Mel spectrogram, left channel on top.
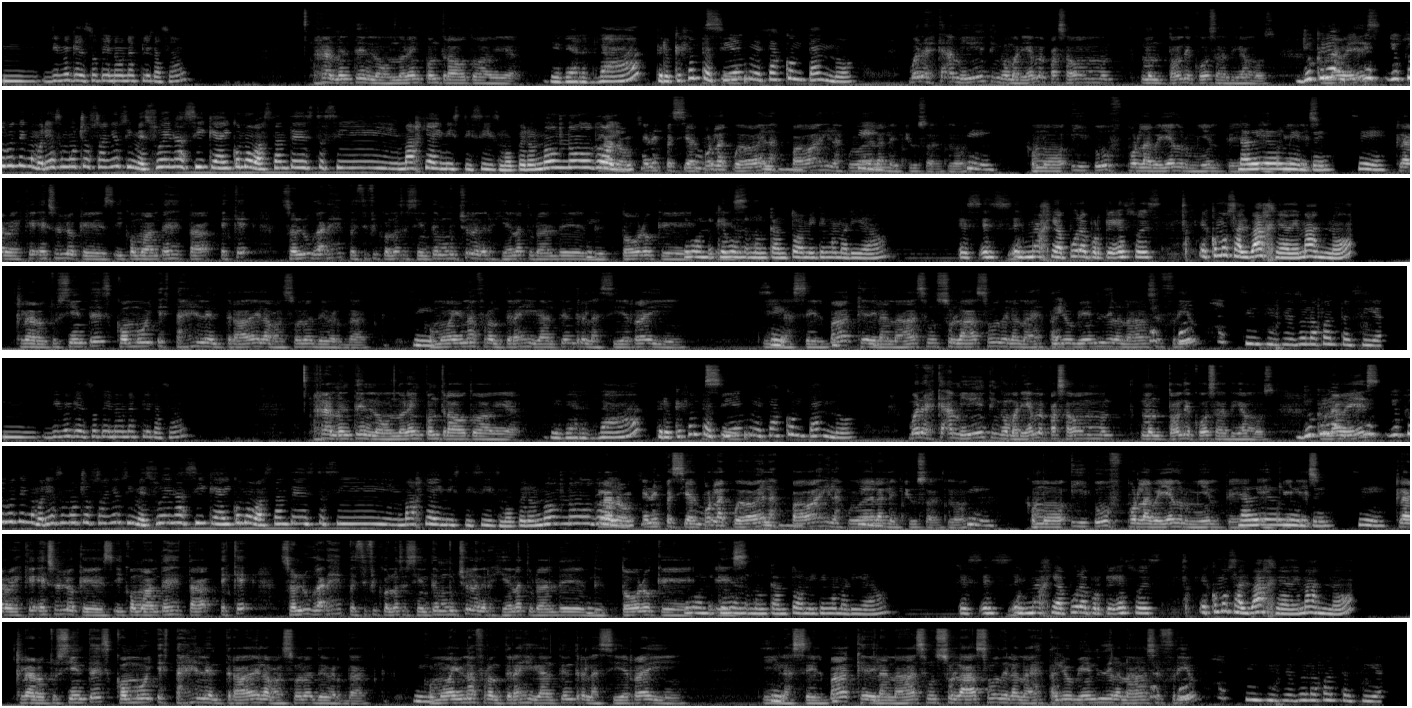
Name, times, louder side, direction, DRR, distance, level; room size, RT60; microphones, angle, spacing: voice 1, 0.0-1.9 5.5-8.5 12.9-20.4 21.0-21.3 21.7-22.1 22.6-22.9 23.7-24.0 26.4-27.9 34.0-34.1 35.0-37.0 37.7-41.7 46.4-46.6 49.9-50.1 50.5-50.6 52.7-52.9 53.7-56.0, left 3 dB, 60° left, 0.6 m, -24 dB
voice 2, 3.1-5.2 7.2-7.4 9.1-11.1 11.4-12.7 13.2-13.7 20.0-23.7 24.4-27.2 28.0-30.6 31.0-35.5 38.2-38.3 42.4-45.9 46.5-49.1 49.8-54.2, right 2 dB, 85° right, 1.5 m, -30 dB
4.0 x 2.1 x 2.7 m
head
